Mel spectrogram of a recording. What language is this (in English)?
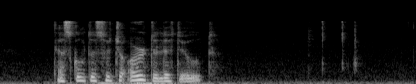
Faroese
